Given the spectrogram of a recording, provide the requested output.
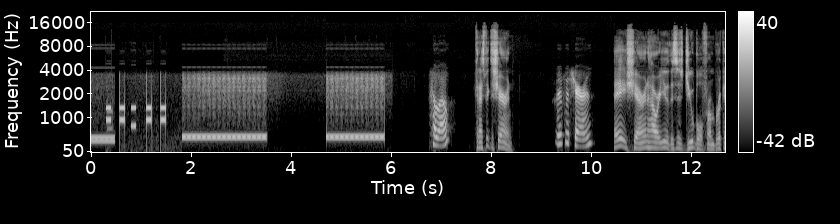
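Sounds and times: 
long steady telephone ringing tones: 0:00.0 - 0:03.6, 0:04.7 - 0:05.9
speech: 0:06.8 - 0:08.5, 0:09.3 - 0:12.6.

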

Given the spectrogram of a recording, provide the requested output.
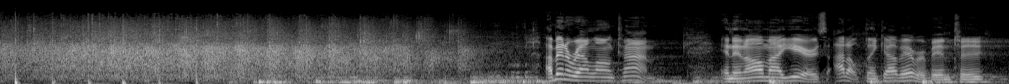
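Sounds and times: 
sharp individual claps: 0:00.0 - 0:04.9
applause from an audience at an industry appreciation lunch: 0:00.0 - 0:05.4
speech: 0:05.5 - 0:06.6, 0:07.2 - 0:10.0.

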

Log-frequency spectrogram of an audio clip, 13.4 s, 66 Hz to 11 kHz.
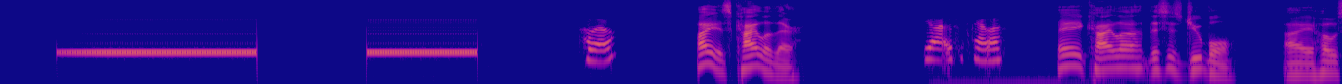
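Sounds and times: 
telephone dial tone: 0:00.6 - 0:02.6, 0:03.7 - 0:04.8
speech: 0:07.0 - 0:08.0, 0:09.3 - 0:13.4.

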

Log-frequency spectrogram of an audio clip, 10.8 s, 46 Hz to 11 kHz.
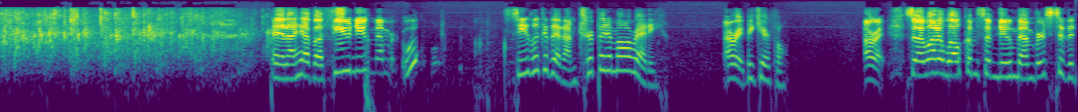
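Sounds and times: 
crowd applause at a morning chamber breakfast meeting: 0:00.0 - 0:02.8
speech: 0:02.8 - 0:04.5, 0:05.2 - 0:08.0, 0:08.7 - 0:10.7.

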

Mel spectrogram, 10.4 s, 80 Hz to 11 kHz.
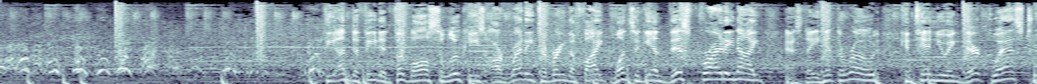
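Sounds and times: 
dog barking: 0:00.0 - 0:03.3
speech: 0:03.2 - 0:10.3.

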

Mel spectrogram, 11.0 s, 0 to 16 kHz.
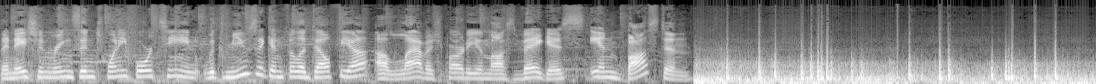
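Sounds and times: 
speech: 0:00.0 - 0:07.0
low rumbling background: 0:06.9 - 0:10.9
fireworks bursting in the night sky: 0:07.0 - 0:10.9.

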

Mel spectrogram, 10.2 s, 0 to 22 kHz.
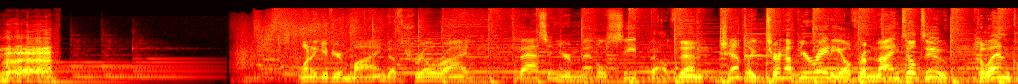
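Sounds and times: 
sheep bleating: 0:00.0 - 0:00.6
speech: 0:03.0 - 0:10.1.

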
